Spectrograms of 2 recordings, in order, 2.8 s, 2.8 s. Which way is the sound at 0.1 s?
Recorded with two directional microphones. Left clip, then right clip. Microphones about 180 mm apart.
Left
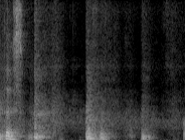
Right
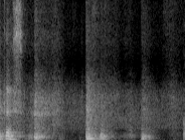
30° left (ahead or behind).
